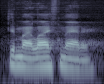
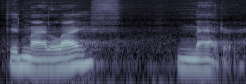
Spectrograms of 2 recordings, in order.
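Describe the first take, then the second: First: Said in the usual way. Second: "Did my life" drawn out slowly, then "matter" dropped much lower and softer; slow, quiet repeat. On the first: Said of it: "Am I ready for what's next?". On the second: Shown as a demonstration. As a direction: let "matter" sink to almost nothing.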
